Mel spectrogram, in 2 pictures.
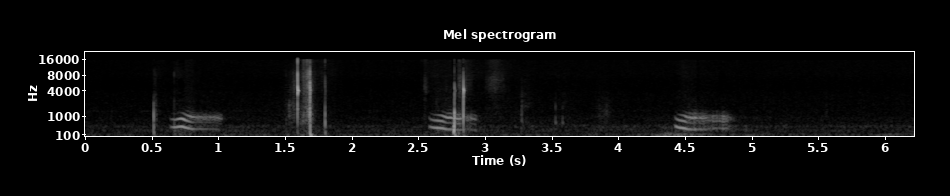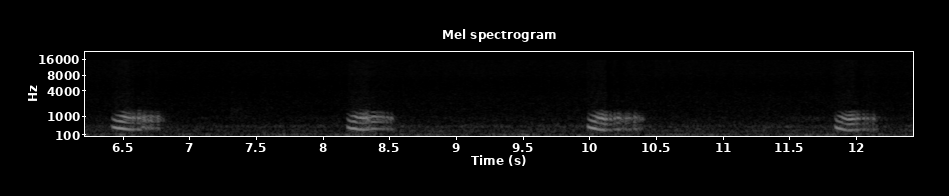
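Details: On 10 March 2018, a ferret snores in steady, breathy rasps about half a second long, repeating every two seconds or so, with a couple of sharp clicks near the start.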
